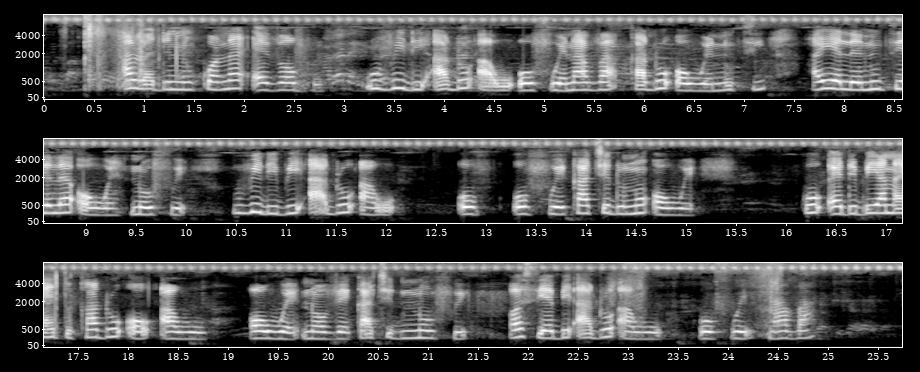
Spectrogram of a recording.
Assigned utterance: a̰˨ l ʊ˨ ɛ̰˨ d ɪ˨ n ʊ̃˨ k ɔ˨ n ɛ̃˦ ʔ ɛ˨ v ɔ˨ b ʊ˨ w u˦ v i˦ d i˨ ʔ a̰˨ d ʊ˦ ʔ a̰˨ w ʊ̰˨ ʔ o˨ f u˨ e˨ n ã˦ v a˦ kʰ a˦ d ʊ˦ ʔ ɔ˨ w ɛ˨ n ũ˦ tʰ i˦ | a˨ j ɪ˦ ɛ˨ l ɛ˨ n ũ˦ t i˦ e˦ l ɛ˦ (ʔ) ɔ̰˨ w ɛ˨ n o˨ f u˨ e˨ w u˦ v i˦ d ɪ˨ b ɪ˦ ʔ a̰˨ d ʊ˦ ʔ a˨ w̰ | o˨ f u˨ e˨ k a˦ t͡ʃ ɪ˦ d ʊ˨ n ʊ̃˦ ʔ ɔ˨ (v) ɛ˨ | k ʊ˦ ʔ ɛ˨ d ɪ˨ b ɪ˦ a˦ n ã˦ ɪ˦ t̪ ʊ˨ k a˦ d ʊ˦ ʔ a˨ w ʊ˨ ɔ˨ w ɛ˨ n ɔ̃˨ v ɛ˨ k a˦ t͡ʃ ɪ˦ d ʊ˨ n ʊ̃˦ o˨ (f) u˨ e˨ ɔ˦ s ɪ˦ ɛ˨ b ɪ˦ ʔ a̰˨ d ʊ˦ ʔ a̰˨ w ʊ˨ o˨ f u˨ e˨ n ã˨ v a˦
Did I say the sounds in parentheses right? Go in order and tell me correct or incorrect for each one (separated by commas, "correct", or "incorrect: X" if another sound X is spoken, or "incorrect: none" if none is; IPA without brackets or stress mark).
correct, incorrect: w, correct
